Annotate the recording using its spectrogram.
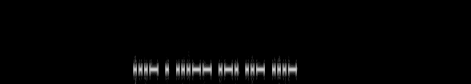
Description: Morse code, heard as a keyed tone, about 46 wpm, 700 Hz. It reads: VE3RUV
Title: DXCC-100 Call Signs - 6 Characters - 45wpm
